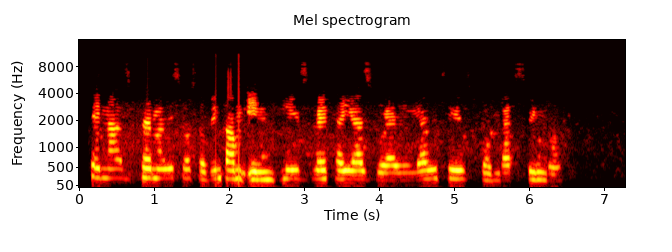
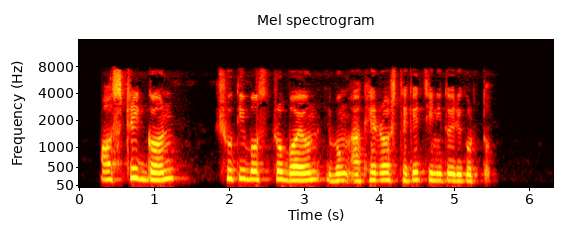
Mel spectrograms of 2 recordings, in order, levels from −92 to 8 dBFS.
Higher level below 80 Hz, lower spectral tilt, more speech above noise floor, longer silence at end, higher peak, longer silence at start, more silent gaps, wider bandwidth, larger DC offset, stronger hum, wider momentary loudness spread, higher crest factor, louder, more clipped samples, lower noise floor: second, -68 dBFS vs -58 dBFS; first, -7.5 dB/octave vs -5.5 dB/octave; about the same, 60 dB vs 63 dB; about the same, 0.9 s vs 0.85 s; about the same, 0 dBFS vs -2 dBFS; second, 0.15 s vs 0.3 s; neither; second, 4.1 kHz vs 8 kHz; neither; neither; about the same, 10 LU vs 12 LU; about the same, 18 dB vs 16 dB; about the same, -19 LUFS vs -18 LUFS; neither; about the same, -78 dBFS vs -80 dBFS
